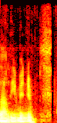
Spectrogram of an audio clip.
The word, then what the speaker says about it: aluminium: And yes, it is pronounced aluminium uh in one of these and uh a purified water.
